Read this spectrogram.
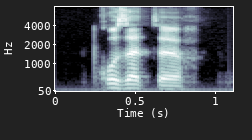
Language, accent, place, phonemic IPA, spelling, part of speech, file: French, France, Lyon, /pʁo.za.tœʁ/, prosateur, noun, LL-Q150 (fra)-prosateur.wav
- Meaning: prosaist (prose writer)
